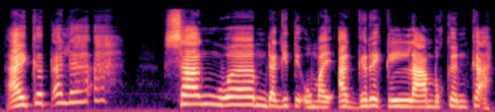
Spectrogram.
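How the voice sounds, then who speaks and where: A chatty, nagging village gossip from a radio drama. Her voice is fairly high and very bright, telling tales in a dry, close recording. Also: measured pace, no room sound.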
